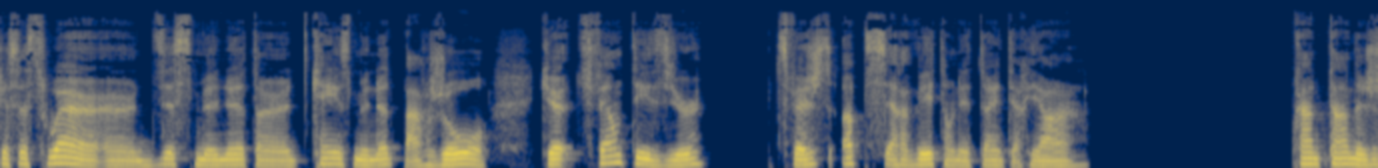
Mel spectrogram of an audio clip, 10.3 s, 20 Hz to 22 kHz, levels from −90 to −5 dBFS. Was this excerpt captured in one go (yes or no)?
yes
